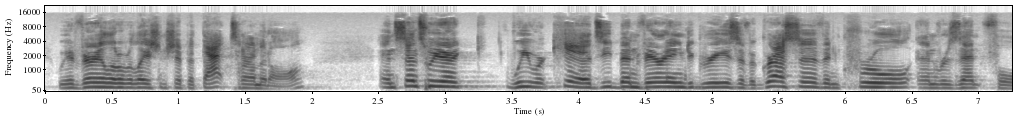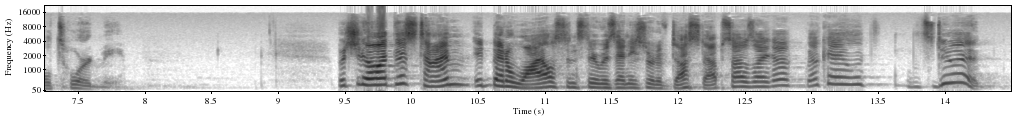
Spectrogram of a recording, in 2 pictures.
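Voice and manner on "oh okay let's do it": voice shooting up very high. Retelling agreeing to a meetup, the speaker's voice goes really high. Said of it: "I think my voice like went really high".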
